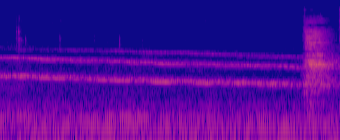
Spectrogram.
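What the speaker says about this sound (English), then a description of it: "the sirens were so loud" Distant emergency vehicle sirens wail steadily in slowly falling tones over a low rumble in a Chicago apartment, with a brief rustle near the end.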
